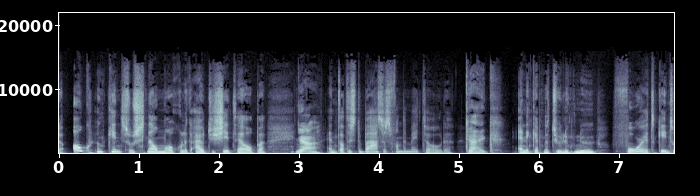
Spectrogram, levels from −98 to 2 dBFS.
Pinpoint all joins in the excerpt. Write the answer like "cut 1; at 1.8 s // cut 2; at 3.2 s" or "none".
cut 1; at 2.9 s // cut 2; at 5.7 s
